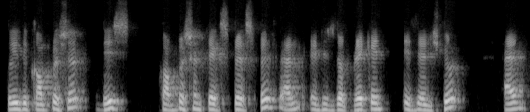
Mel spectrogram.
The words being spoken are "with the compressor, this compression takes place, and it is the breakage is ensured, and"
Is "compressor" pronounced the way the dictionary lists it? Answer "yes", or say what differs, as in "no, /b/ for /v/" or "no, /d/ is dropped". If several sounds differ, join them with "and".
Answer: no, /ʃ/ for /s/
